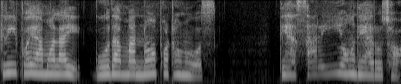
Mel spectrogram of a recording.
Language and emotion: Nepali, fearful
